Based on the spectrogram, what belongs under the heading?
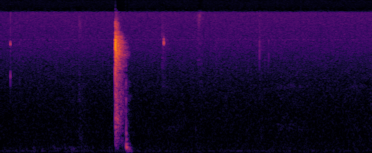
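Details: A quiet indoor room with faint low hum, one loud sharp whooshing click and a few small taps, but no animal calls.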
